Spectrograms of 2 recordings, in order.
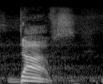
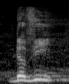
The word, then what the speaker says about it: dove: But the right pronunciation is dove, not dove. Or Gus also say dove. Gus also says dove. Okay. Nigeria, what about Nigerians? Dovi. The airways say Dovi. But it is dove.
